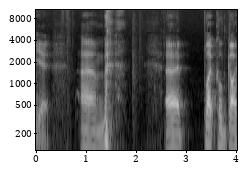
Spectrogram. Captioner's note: laughs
